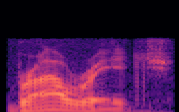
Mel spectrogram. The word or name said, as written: browridge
